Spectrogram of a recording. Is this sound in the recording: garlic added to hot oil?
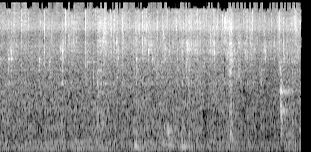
yes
